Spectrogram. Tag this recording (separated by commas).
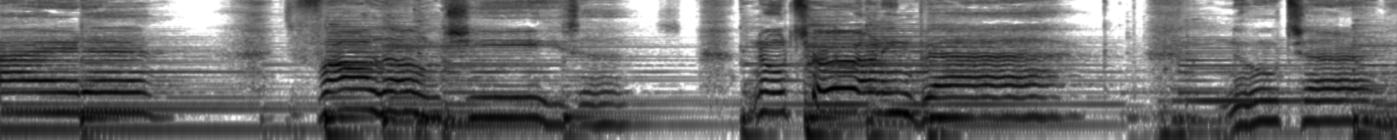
Music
